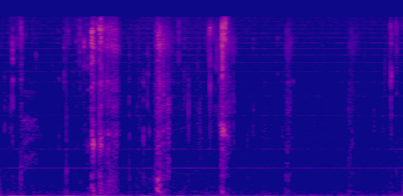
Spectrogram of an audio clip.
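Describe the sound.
Someone chews crunchy rice crackers mixed with peanuts, a few sharp, faint crunches and bites scattered over a low steady hum.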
